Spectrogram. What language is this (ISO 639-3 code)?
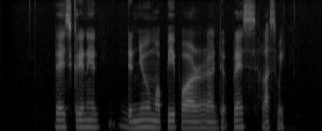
sun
